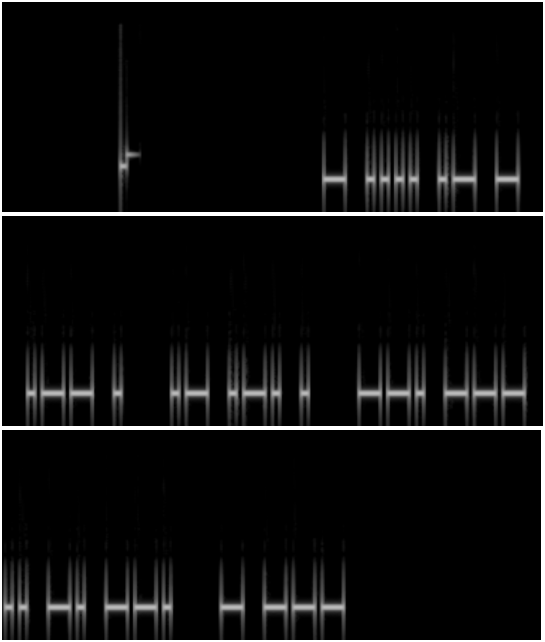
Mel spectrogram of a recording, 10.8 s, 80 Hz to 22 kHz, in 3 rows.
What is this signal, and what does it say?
Morse code, heard as a keyed tone, about 25 wpm, 700 Hz. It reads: THAT WE ARE GOING TO
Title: Sets of 5 Words Encore 25wpm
